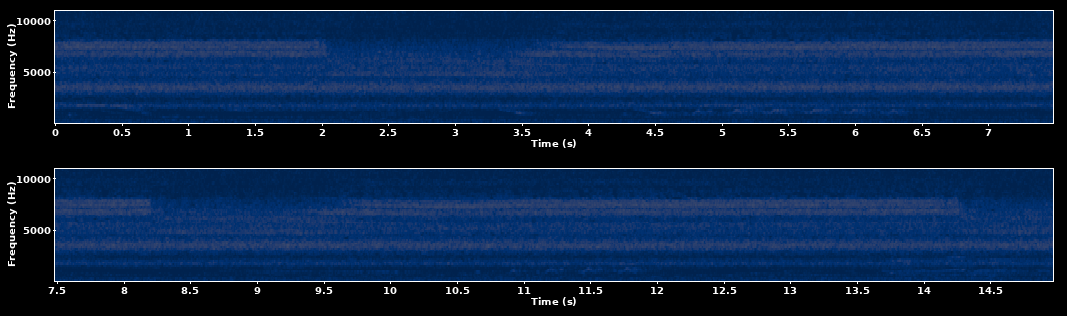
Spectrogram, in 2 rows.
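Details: Cicadas singing in summer: a dense, shrill, continuous buzzing chorus whose highest band drops out and returns around 2 and 8 seconds, with short soft chirping notes from another caller scattered underneath.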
